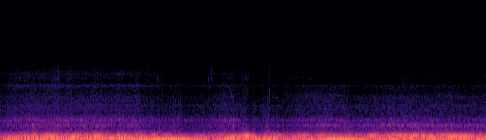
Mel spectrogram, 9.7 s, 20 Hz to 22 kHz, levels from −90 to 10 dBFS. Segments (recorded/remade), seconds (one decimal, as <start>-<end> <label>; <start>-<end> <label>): 0.0-0.6 remade; 0.6-9.7 recorded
